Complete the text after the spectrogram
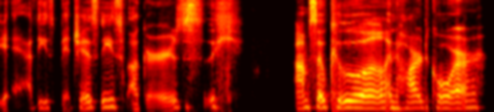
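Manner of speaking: mock rebellious teenager voice. Writing a journal entry in their old teen voice, put-on cocky teen voice. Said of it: "do, like, some journaling in my teen voice, I'm gonna be like".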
